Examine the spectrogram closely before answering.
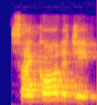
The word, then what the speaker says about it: psychology: Psychology, P silent.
